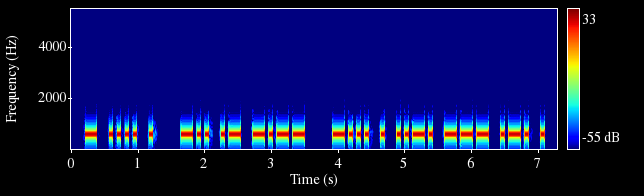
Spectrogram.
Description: Morse code, heard as a keyed tone, about 20 wpm, 600 Hz. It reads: THE DAY BEFORE
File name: cw-books / winnie-the-pooh / winnie-20wpm-page-0005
